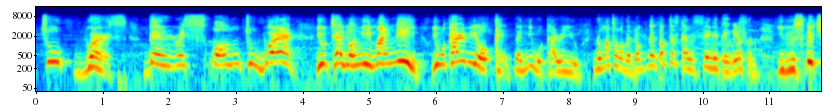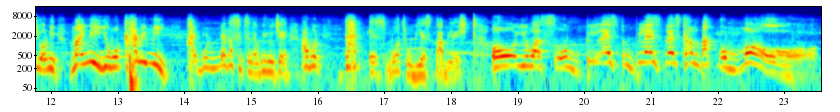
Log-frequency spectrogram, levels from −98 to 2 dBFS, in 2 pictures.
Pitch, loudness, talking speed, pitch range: 245 Hz, -18 LUFS, 185 wpm, 200-290 Hz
